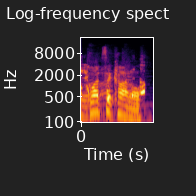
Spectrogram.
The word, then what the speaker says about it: Quetzalcoatl: Forgive my pronunciation of the name, but I Quetzalcoatl, I think, is the name of the... – That's very good. – Is that how you say it? – Quetzalcoatl. Yeah. – Quetzalcoatl. Okay. Quetzalcoatl.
